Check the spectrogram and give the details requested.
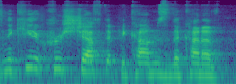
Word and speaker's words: Khrushchev: It's one letter, and so if you say like fresh cheese, you get the same sound. So it's Khrushchev.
